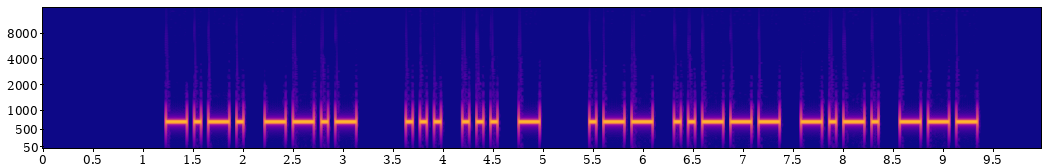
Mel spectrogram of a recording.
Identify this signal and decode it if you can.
Morse code, heard as a keyed tone, about 17 wpm, 700 Hz. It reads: CQ SST W2CO
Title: K1USN SST QSO Practice - 17wpm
